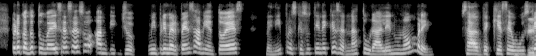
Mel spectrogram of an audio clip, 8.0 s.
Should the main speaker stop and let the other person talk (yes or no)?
no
